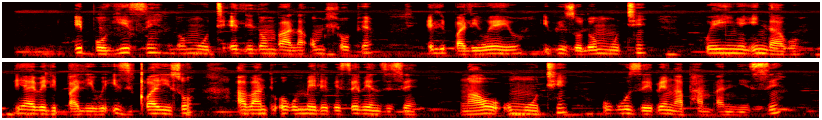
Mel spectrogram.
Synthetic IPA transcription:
ib̥ʱoɣisilomutʰielilom̩βalaʔom̩ɬɔpʰɛ | elib̥ʱaliwɛjɔiβizɔlomutʰi | ɣwejiɲɛʔindʱaβɔlijaβɛlib̥ʱaliwɛʔiziǃwajisɔa̰βantʼuʔoɣumɛlɛβɛsɛβend͡zʱisɛ | ŋawɔʔumutʰiuɣuzɛβɛŋapʰambʱaniːsi

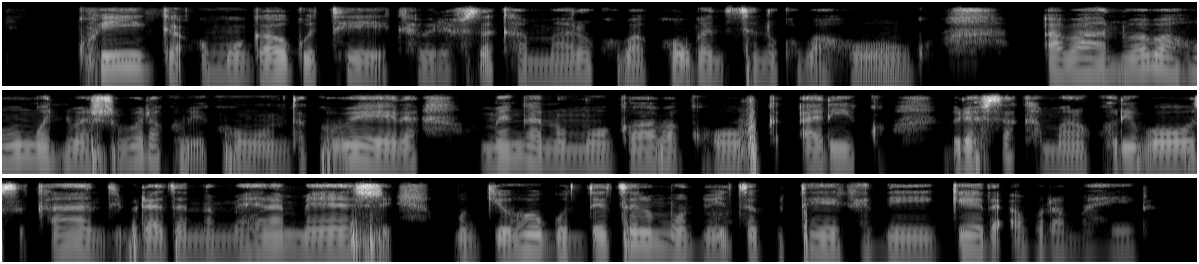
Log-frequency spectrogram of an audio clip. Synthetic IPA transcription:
kʰwiːɡa̰ʔumuɡawoɡutʰe̞kʰaβiɾafi̥sakʰamaɾo̞kʰuβakʰo̞ːβɡandet͡se̞nokuβa̰hṵːŋɡu | aβaːn̥huβaβaɦuːŋɡun̥iβaʃo̞βo̞ɾakuβḭkʰuːndakuβe̞ːɾaumeːŋɡanumuɡawaβakʰo̞ːβɡ̥aaɾikʰo̞̥βiɾafi̥sakʰamaɾo̞kuɾiβo̞ːsekʰaːndiβiɾazanamahe̞ɾame̞ːnʃimuɡihuɡunde̞t͡se̞numuːnhujiːze̞ɡutʰe̞ːkʰan̥ijɡe̞ɾa̰ʔaβuɾamahe̞ɾa

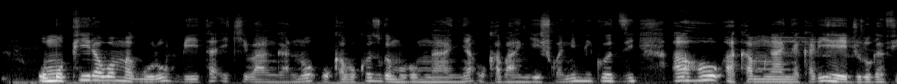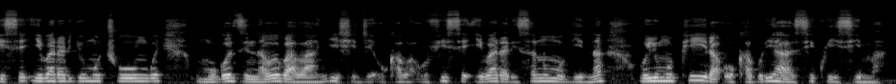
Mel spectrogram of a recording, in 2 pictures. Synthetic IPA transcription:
umupʰiːɾawamaɡuɾuβiːtaʔikʰiβaːŋɡano̞ʔukaβuko̞zwe̞muβumŋaːɲaʔukʰaβaːŋɡiʃkwanimiɡo̞ziaɦo̞ʔakʰamŋaːɲakaɾihe̞ːd͡ʒuɾuɡafise̞ʔiβaɾaɾɟuːmut͡ʃuːŋɡwe̞umuɡo̞zinawe̞βaβaːŋɡiʃid͡ʒe̞ukʰaβaufise̞ʔiβaɾaɾisanumuɡinaujumupʰiːɾaʔukʰaβuɾihaːsikwiːsima

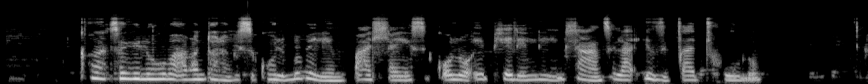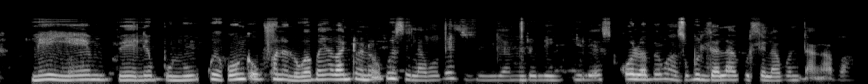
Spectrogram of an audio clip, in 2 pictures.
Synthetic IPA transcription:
uǃaɣatʰeɣilɛuk̬uβaːβantʼwanaβesiɣɔlɔɓɛβɛlɛmpʼaɬajesi̥ɣɔlɔʔɛpʰɛlɛlijiuɬaɣanisɛlaʔiziǀatʰulɔ̰ | lɛjɛmbʱɛlebʱuluk̬wɛɣɔŋkʼɛukufanalɔk̬waɓajaβantʼwanaṵɣuzɛlaβɔβezijam̩dʼɛlekilɛesi̥ɣɔlɔβɛk̬wazuɣ̬uɮalakuɬɛlaɓɔndʱʼa̰ŋa̰ɓaːɔ

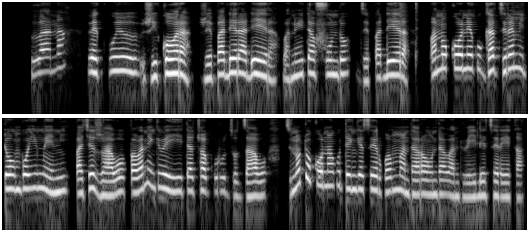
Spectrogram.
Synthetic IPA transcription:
ʋana | ʋe̞kuʐiko̞ɾaʐe̞paɗe̞ɾaɗe̞ɾaʋano̞itafundo̞d͡ze̞paɗe̞ːɾaʋano̞ko̞nekuɡʱad͡ziɾamito̞mbo̞imwe̞nipat͡ʃe̞ʐaʋo̞paʋane̞ŋɡe̞ʋeiːtat͡ʂakuɾud͡zo̞d͡zaːʋo̞d͡zino̞to̞ko̞nakute̞ŋɡe̞se̞rwamumandaɾaundaʋantʰuʋe̞iɗe̞t͡se̞ɾe̞ːka

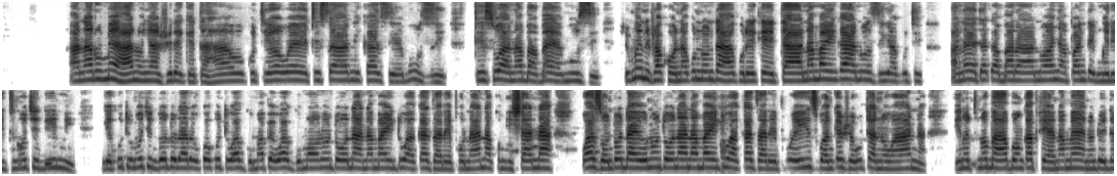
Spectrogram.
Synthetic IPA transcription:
anaɾume̞ɦaːno̞ɲaʐiɾe̞ke̞taɦawokutiwewetisanikazije̞muzi | tisuoanaɓaɓajemuːzi | ʐ̥imwe̞niʐakonakuno̞ndaɦak̬uɾe̞ke̞taːnamaiŋɡaːno̞zijak̬uti | anaetakaɓaɾaːnoaɲapande̞mwiɾitino̞t͡ʃiɗini | ŋɡe̞kutiuno̞t͡ʃindo̞ndo̞ɗaɾoko̞kutiwaɡʱumape̞waɡʱumauno̞ndo̞ːnaːnamaindiwakad͡zaɾe̞po̞naːnakumiʃanawazo̞ndo̞ɗaiuno̞ndo̞ːnaːnamaindiwakad͡zaɾe̞poeizwaŋɡe̞ʐe̞utano̞waːna | ino̞tino̞ɓaːɓoŋɡapʰeanamaiano̞ndoenda

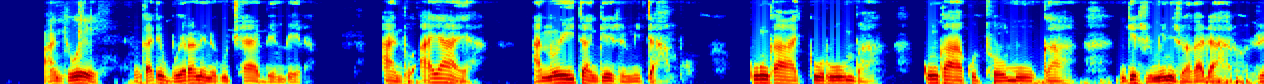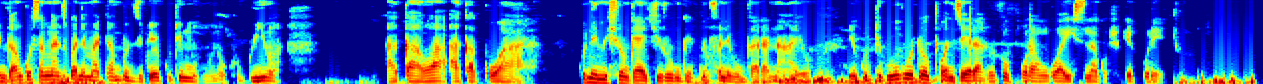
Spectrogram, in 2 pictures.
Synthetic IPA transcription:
a̰ntʰuwe | ŋɡatib͡vʱuiɾanine̞kut͡ʃajabʱe̞mbe̞ːɾaː | ntʰṵʔa̰jaja | a̰no̞itaŋɡe̞ʐe̞mitambo̞ | kuŋɡakurumba | kuŋɡakutʰo̞mukaŋɡe̞ʐimweniʐakaɗaro̞ʐiŋɡaŋɡo̞saŋɡaniswane̞mata̰mbud͡ziko̞e̞kutimun̤uuno̞̰kʰuɡʱwiɲwa̰ | a̰kawa̰ʔa̰kakwaɾa | kune̞miʃo̞ŋɡajet͡ʃiɾuŋɡetino̞fanra̰kuɡʱaɾana̰jo̞je̞̰kutikuŋɡo̞to̞pʼo̞nze̞ɾaʐoto̞poɾaŋɡuʋaisinakuʂi̥kekure̞ːtu̥

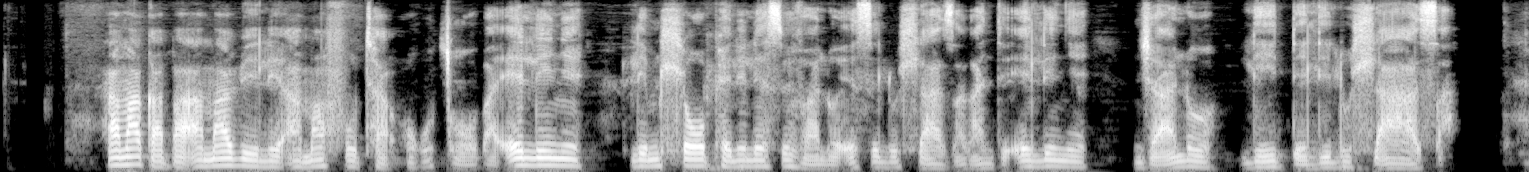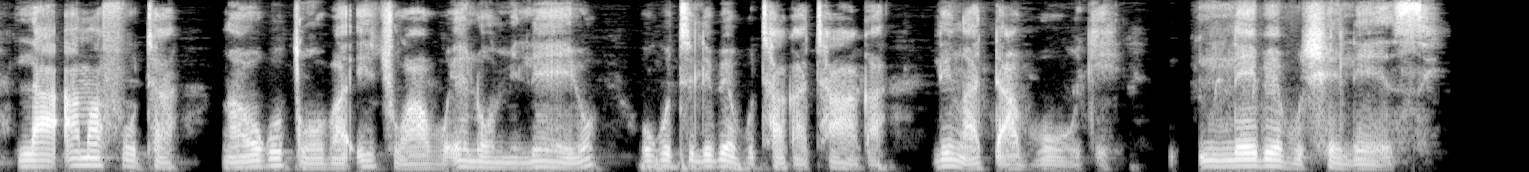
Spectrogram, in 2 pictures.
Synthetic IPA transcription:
amaɡ̥ʱab̥ʱa̰ʔamaβiliʔamafutʰa̰ʔoɣuɡ͡ǀʱɔ̰βa̰ʔeliɲɛ | lim̩ɬɔpʰɛlilesiva̰lɔ̰esiluɬaza̰ɣa̰ntʼḭʔeliɲɛ | nd͡ʒʱa̰lɔ | lid̥ʱɛ̰liluɬaːza | laʔamafutʰa | ŋaoɣuɡ͡ǀʱɔβa̰ʔid̥ʒ̥ʱwaβuɛlomilɛjɔ | uɣutʰiliβeβutʰaɣa̰tʰaɣa̰ | liŋa̰d̥ʱa̰βuɣi | lɛβeβut͡ʃʼʰɛlḛːzi

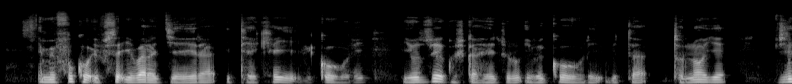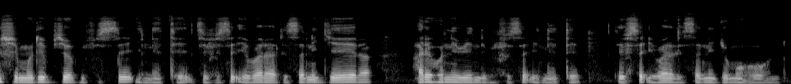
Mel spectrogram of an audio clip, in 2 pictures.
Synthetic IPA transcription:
imifuko̞ʔifi̥se̞ʔiβaɾaɟe̞ːɾaitʰe̞ːkʰe̞je̞iβiɡ̥o̞ːɾi | juːzuje̞ɡuʃi̥kaɦe̞ːd͡ʒuɾuʔiβiɡo̞ɾiβitʰa | tʰo̞no̞je̞ | v̥jiːnʃimuɾivjo̞βifise̞ʔin̥e̞tʰe̞zifise̞ʔiβaɾaɾesaniɟe̞ːɾa | haɾiɦo̞niβiːndiβifise̞ʔin̥e̞te̞z̥ifi̥se̞ʔiβaɾaɾe̞saniɾɟomuɦoːndo

